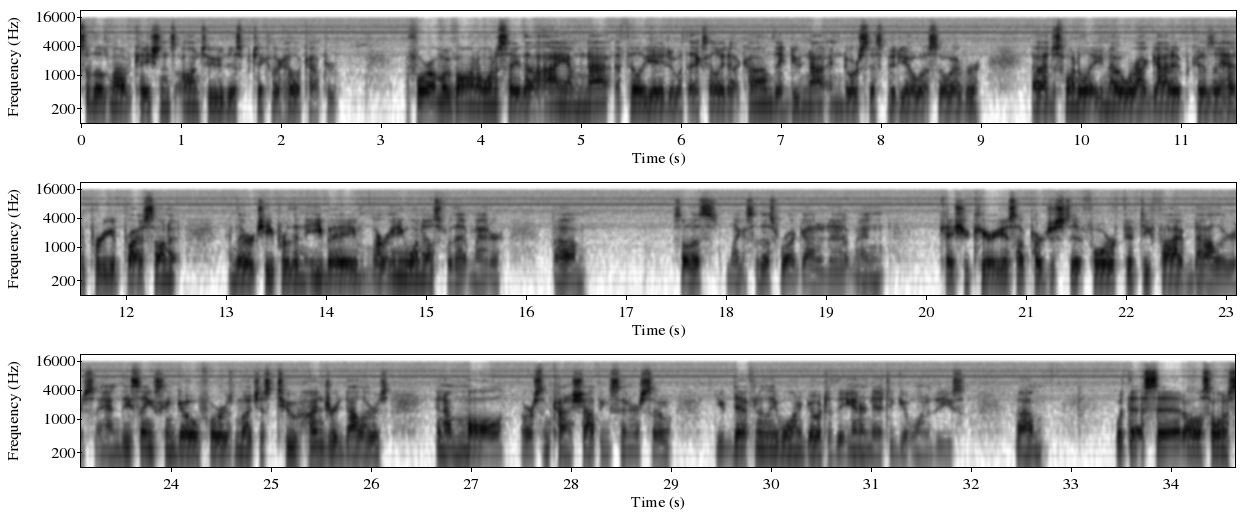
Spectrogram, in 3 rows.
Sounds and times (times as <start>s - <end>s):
Speech: 0.0s - 2.6s, 3.2s - 16.7s, 17.5s - 32.8s, 33.4s - 34.6s.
